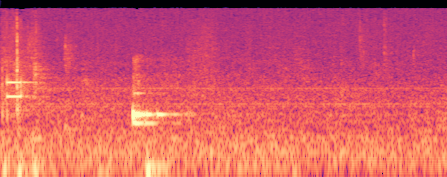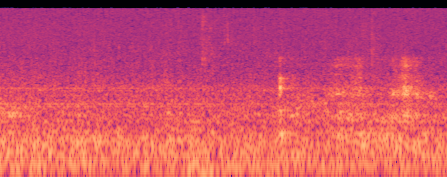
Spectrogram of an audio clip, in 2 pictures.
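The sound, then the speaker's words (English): Faint telephone keypad tones on a conference-call dial-in as a PIN and hash key are entered: one sharper beep near the start, then a couple of fainter ones late, over steady low hiss. “To enable audio controls, please enter your audio PIN followed by the pound or hash sign. If you do not have a PIN, just press pound or hash.”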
